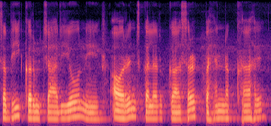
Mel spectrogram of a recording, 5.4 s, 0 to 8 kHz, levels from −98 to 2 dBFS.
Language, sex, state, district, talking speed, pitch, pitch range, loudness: Hindi, male, Uttar Pradesh, Lucknow, 110 wpm, 125 Hz, 115-130 Hz, -19 LUFS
